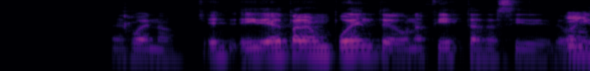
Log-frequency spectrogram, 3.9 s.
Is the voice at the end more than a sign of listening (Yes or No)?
Yes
